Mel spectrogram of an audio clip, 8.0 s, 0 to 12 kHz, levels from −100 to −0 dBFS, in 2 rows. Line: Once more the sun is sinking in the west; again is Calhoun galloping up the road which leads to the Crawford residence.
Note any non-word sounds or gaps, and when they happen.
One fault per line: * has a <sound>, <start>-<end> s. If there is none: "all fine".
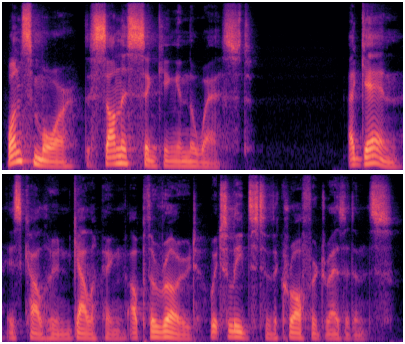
all fine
